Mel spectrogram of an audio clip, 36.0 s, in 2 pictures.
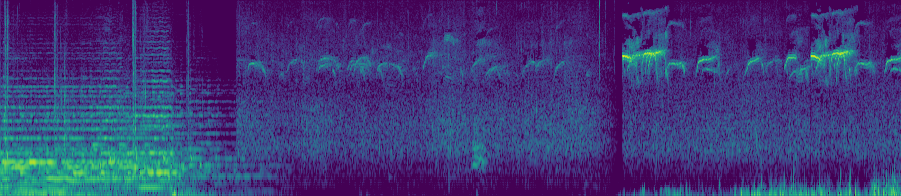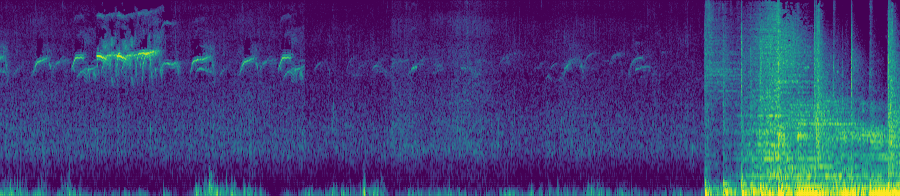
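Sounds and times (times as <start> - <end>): small birds chirping: 4.8 - 32.1
wind rumbling on microphone: 12.4 - 23.4, 24.0 - 32.2.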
